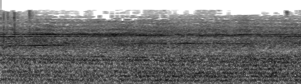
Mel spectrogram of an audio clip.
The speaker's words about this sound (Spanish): Ahí está pasando un avión. Qué envidia le tengo al que va ahí.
